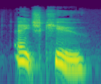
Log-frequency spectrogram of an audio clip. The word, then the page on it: hq: British English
